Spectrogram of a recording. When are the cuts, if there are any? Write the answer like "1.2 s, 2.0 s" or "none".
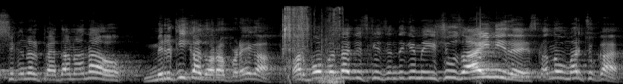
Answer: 2.8 s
